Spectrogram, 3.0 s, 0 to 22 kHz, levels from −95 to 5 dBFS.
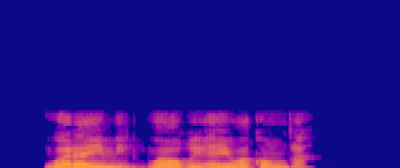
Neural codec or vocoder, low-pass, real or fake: none; 7.2 kHz; real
